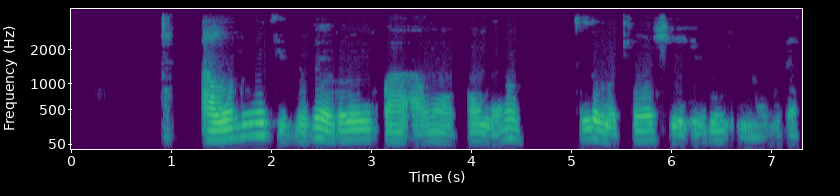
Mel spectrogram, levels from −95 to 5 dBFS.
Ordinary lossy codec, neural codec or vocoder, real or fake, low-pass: none; none; real; 3.6 kHz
